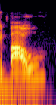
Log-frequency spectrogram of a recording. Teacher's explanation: You tend to say bau, okay, and pronounce the L like an oo sound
